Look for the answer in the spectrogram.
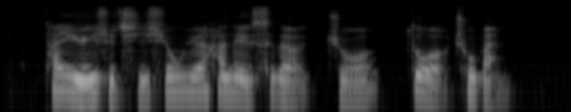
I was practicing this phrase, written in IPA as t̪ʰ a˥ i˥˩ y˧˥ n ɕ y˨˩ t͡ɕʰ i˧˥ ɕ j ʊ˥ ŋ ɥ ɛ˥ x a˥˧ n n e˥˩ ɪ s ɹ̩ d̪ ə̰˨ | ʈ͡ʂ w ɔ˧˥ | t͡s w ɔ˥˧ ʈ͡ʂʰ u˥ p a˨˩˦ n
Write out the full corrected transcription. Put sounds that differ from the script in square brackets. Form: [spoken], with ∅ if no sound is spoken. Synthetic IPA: t̪ʰ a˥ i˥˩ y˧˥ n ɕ y˨˩ t͡ɕʰ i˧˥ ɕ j ʊ˥ ŋ ɥ ɛ˥ x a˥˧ n n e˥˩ ɪ s ɹ̩ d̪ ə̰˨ | ʈ͡ʂ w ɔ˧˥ | t͡s w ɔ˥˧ ʈ͡ʂʰ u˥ p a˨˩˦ n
